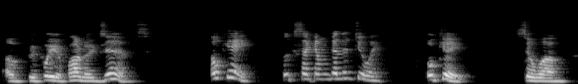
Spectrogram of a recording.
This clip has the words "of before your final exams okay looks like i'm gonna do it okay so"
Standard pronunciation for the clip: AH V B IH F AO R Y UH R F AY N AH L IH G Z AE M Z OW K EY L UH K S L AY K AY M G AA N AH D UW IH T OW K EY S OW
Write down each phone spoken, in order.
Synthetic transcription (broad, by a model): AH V B IH F AO R Y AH R P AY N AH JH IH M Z OW K EY L UH K S L AY K AY M G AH N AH D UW IH T OW K EY S OW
